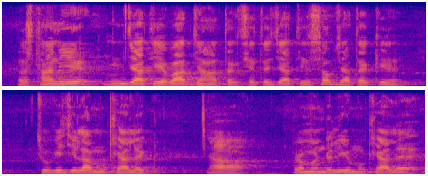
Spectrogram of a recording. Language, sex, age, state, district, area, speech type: Maithili, male, 60+, Bihar, Saharsa, urban, spontaneous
